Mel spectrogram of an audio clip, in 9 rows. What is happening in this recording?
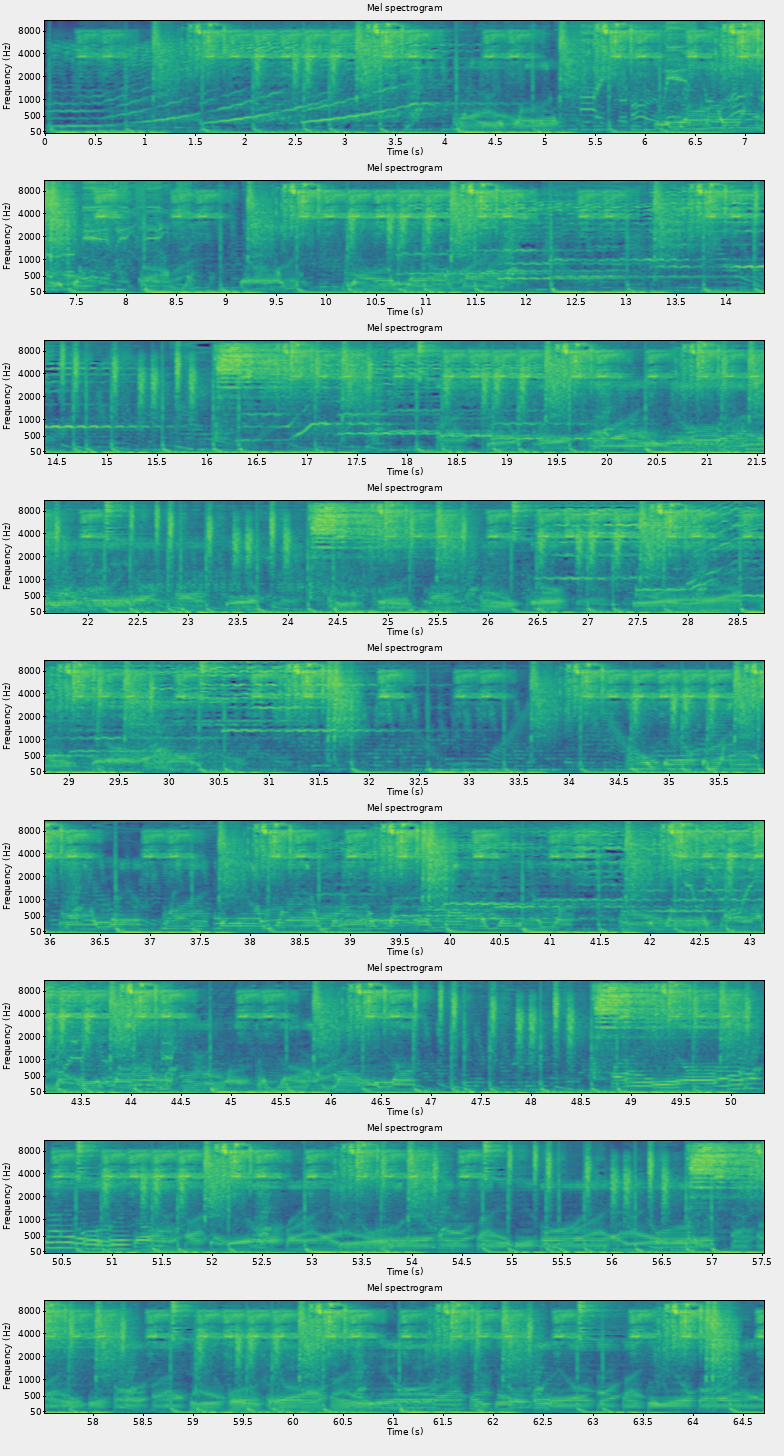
Techno Electro Music Loop 118 BPM Bass Synth Drums Robot Voice
Electro, Techno, 118, Synth, Bass, Loop, BPM, Drums, Music, Robot, Voice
